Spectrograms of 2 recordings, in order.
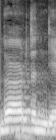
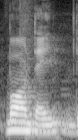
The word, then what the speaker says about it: Bourdain: Çünkü ben bunu Burden diye okuyordum ilk önce. Sonra baktım biyografiden önce. Bourdain diye okunuyormuş.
